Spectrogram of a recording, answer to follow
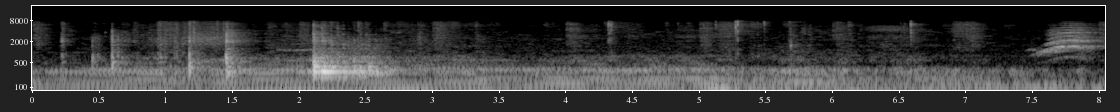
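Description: Scattered clicks and knocks of objects being handled, the loudest a thump about two seconds in, over a steady low hum. Near the end a cat gives a short rising meow.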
